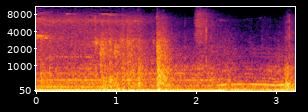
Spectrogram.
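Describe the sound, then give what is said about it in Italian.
A city bus pulls up and its doors slide open with a hiss as a passenger boards. A steady, loud engine rumble runs throughout, with a brief airy burst midway and a faint rising whine near the end. “Ecco l'autobus.”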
